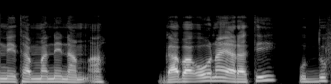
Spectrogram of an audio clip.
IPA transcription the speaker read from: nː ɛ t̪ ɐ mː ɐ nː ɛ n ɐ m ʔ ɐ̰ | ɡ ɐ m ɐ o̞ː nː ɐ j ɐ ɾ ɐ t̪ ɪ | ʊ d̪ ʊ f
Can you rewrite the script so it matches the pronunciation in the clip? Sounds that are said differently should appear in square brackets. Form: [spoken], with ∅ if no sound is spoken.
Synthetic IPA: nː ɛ t̪ ɐ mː ɐ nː ɛ n ɐ m ʔ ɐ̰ | ɡ ɐ [b] ɐ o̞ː [n] ɐ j ɐ ɾ ɐ t̪ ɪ | ʊ [d̪ː] ʊ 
